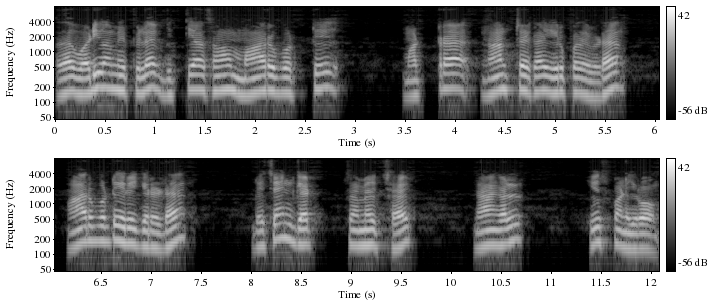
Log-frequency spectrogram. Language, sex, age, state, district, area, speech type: Tamil, male, 30-45, Tamil Nadu, Viluppuram, rural, spontaneous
